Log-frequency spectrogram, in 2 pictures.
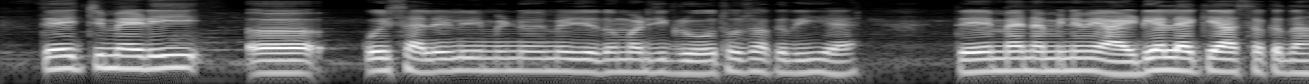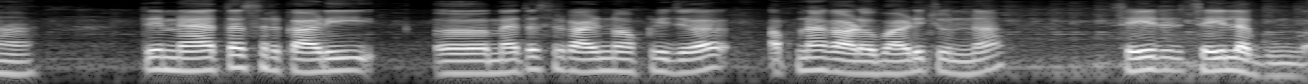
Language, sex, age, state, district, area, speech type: Punjabi, male, 18-30, Punjab, Hoshiarpur, urban, spontaneous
